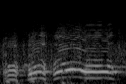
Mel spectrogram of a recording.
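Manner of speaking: slow, loud, high ho-ho-ho; Santa belly laugh. Pretend. Santa arriving at the show, drawn-out ho-ho-ho. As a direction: draw out each Santa ho.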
